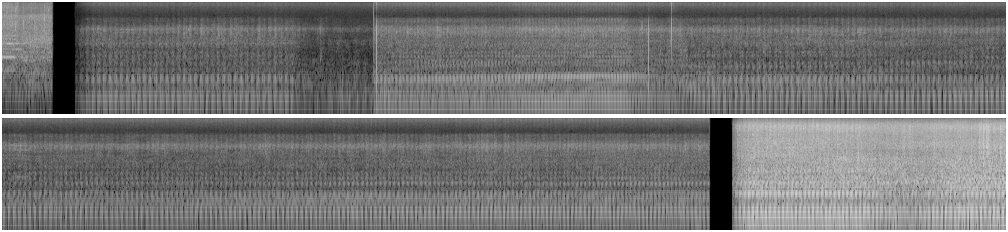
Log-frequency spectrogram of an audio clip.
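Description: Engine of a small goods truck running as it drives, heard from inside the cab. Its pitch climbs for a few seconds and then drops about ten seconds in, then stays steady.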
